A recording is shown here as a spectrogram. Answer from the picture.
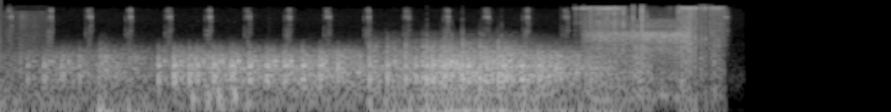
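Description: Dramatic film soundtrack and effects: a dense low rumbling din with a fast regular ticking over it, about six ticks a second, swelling into a louder hit near the end and cutting off abruptly into silence.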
